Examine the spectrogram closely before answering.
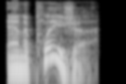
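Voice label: "anaplasia", British English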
